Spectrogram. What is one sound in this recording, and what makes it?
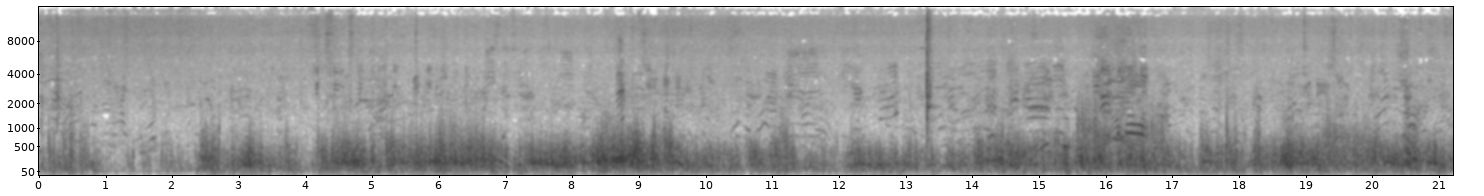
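Adults and children nearby chatter and call out outdoors.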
